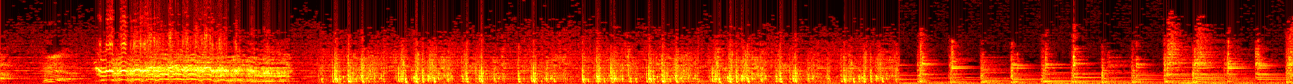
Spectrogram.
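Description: Horses neigh in a radio drama, a loud shrill whinny followed by rapid hoofbeats and snorting, then a string of sharp, evenly spaced clip-clops near the end.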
